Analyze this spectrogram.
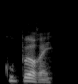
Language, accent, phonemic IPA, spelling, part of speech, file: French, France, /ku.pʁɛ/, couperet, noun, LL-Q150 (fra)-couperet.wav
- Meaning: 1. cleaver, butchers' knife; (figurative) axe 2. knockout (match)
